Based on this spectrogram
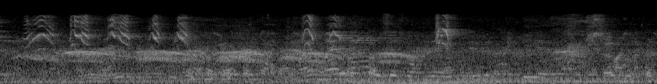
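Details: Indian grey hornbill at Malabar Hill, Mumbai, 20 March 2018, nesting season with the female sealed in the nest cavity and fed by the male, gives squealing, kite-like notes in quick runs, roughly twice a second, over busy city noise, other birds faintly behind.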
